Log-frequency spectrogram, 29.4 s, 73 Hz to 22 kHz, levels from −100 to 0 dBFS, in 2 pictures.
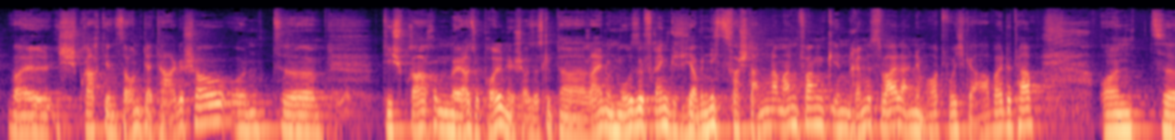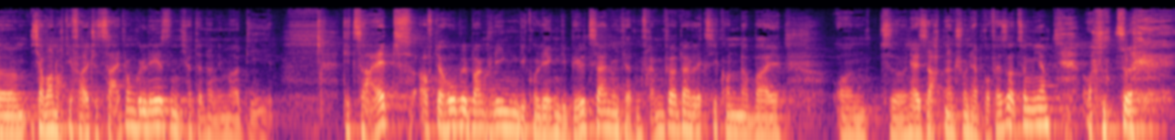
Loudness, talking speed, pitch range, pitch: -18 LUFS, 165 wpm, 100-120 Hz, 110 Hz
